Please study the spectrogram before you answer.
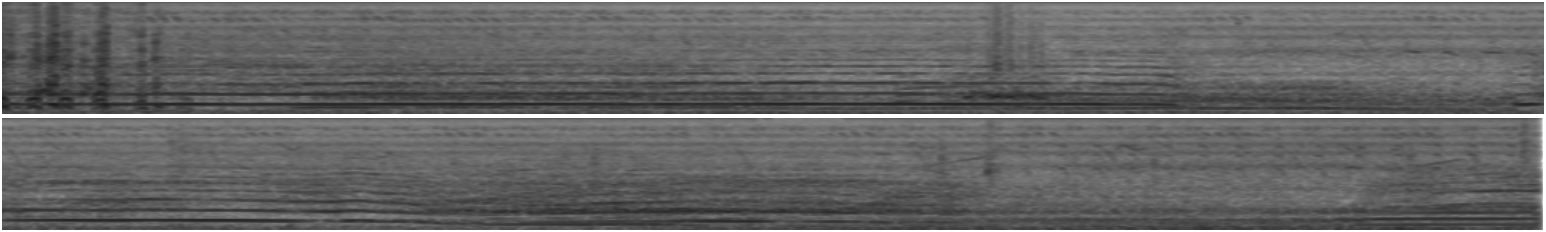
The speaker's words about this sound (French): Quand vous entendez ces éléphants, Blaiseau, vous vous retrouvez tout de suite auprès d'eux? Oui, tout à fait.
